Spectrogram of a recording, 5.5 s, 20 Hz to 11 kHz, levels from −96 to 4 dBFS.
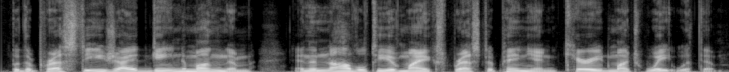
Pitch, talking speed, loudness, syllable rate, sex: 130 Hz, 220 wpm, -18 LUFS, 6.2 syllables/s, male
